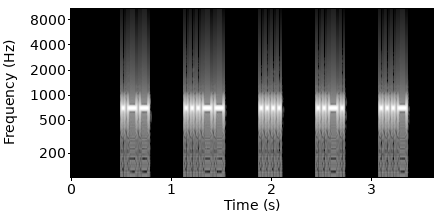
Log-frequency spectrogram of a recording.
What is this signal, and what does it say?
Morse code, heard as a keyed tone, about 39 wpm, spaced as for 19 wpm, 700 Hz. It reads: W3HFV
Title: USA Call Signs - 5 Characters - 4x Character Spacing - 40wpm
